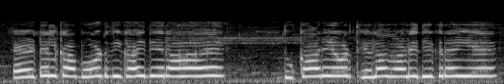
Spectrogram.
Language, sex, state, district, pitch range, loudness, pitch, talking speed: Hindi, male, Madhya Pradesh, Dhar, 370-390 Hz, -10 LUFS, 380 Hz, 165 wpm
